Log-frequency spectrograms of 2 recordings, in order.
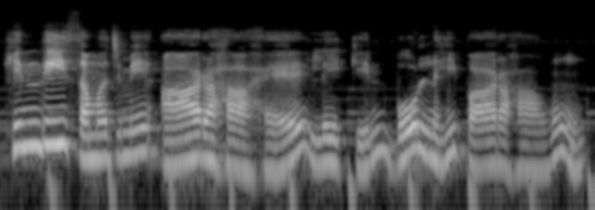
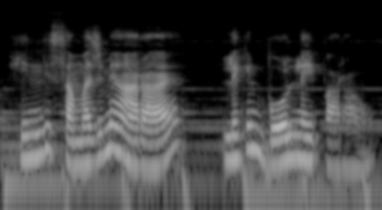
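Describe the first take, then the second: First: Every word is said fully and separately. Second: Words are shortened and run together casually.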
